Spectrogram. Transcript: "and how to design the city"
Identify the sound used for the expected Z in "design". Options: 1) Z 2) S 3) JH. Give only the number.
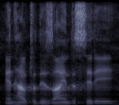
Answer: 1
